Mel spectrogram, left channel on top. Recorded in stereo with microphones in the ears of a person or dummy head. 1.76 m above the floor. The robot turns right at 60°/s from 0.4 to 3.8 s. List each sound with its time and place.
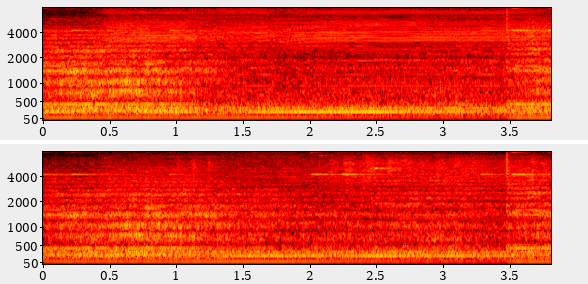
0.0 s a helicopter: 20° left (ahead or behind); by 3.8 s 5° left (ahead or behind)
